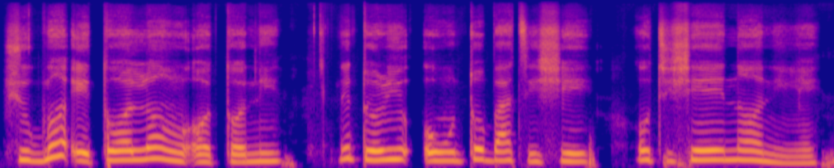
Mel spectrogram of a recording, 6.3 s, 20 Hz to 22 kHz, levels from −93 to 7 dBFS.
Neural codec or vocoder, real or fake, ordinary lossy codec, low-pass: autoencoder, 48 kHz, 128 numbers a frame, DAC-VAE, trained on Japanese speech; fake; none; none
